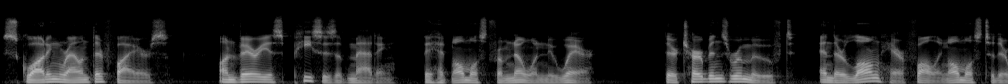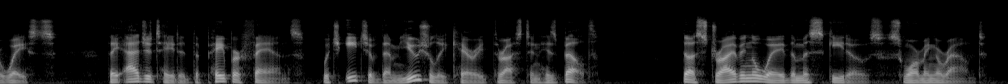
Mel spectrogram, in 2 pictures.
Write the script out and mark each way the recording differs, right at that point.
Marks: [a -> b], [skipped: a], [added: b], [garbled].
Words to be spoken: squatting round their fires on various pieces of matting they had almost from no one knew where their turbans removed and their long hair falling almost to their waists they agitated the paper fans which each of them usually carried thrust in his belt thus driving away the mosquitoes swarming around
squatting round their fires on various pieces of matting they had almost from no one knew where their turbans removed and their long hair falling almost to their waists they agitated the paper fans which each of them usually carried thrust in his belt thus driving away the mosquitoes swarming around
